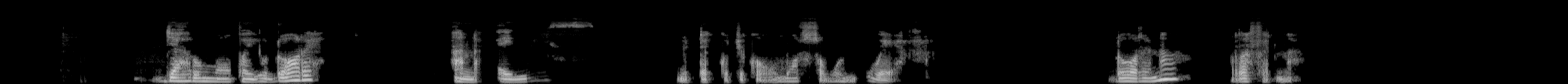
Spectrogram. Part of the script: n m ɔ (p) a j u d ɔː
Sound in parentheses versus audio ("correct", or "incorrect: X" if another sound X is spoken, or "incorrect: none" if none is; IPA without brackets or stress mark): correct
